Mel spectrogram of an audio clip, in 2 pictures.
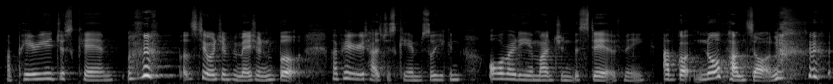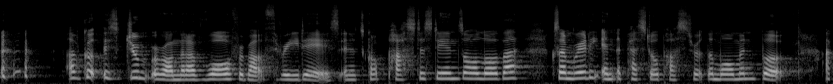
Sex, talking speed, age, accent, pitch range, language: female, 210 wpm, 10-29, British, 210-285 Hz, English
